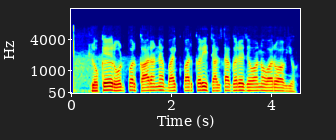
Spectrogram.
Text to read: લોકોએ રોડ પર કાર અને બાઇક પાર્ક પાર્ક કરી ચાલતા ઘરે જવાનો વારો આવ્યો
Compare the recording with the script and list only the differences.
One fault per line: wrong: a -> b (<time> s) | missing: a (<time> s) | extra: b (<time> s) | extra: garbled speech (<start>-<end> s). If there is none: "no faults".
missing: પાર્ક (2.5 s)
